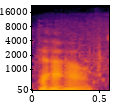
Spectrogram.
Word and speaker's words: Tao: It's about flow, about aligning with the natural rhythm of life, which Lao Tzu calls the Tao, pronounced dow.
